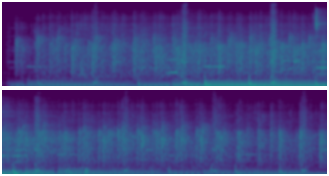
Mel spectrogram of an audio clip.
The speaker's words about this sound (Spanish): y ahora sí, se vuelve a repetir, tiramos otra vez y otra compañera que sale aquí a compartir, así que un fortísimo aplauso con todos nosotros, para todas nosotras.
